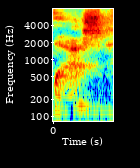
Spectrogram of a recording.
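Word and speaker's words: Dach: It looks like Doc, but it's pronounced Dash.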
